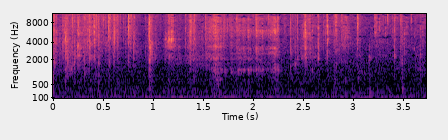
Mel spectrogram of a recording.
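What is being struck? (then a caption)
Bar of soap scraped with a metal blade. A metal utility blade scrapes a solid pink, palm-sized oval bar of soap, peeling off long flakes. The result is a quiet, bright, dry crackling made of many quick, crisp ticks and scratchy rasps with very little low end.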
